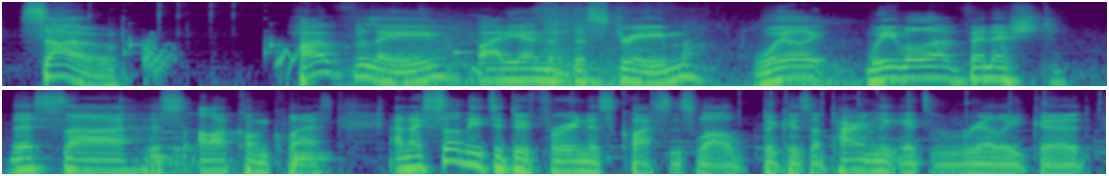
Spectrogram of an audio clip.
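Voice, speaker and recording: Low-voiced man chatting on a game livestream. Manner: chatty, repeats phrases, addresses viewers as lads. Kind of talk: casual live gameplay chat with viewers. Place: voice over live video game play, game music behind.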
